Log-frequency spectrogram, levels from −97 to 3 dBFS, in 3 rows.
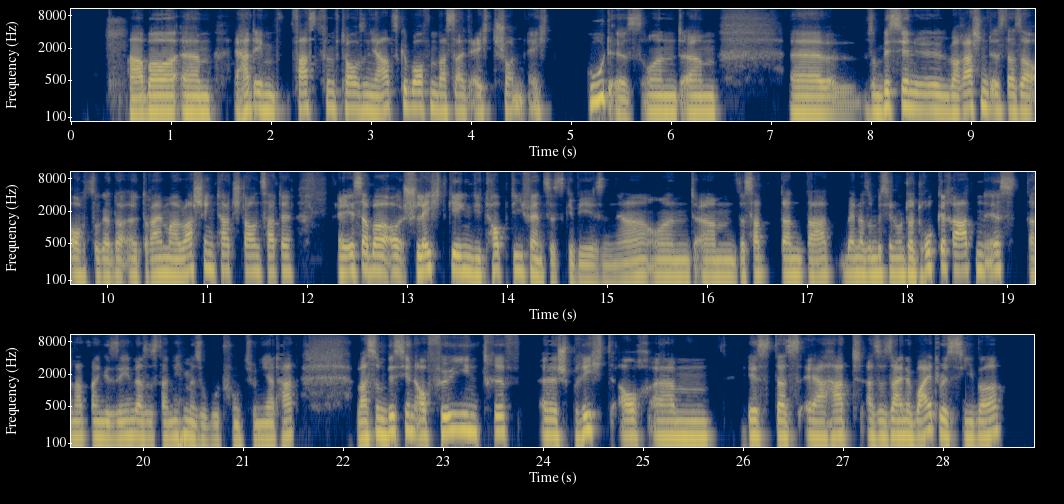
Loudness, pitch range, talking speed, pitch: -24 LUFS, 125-150 Hz, 190 wpm, 130 Hz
